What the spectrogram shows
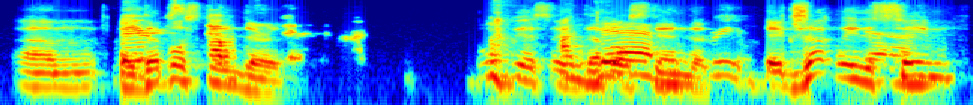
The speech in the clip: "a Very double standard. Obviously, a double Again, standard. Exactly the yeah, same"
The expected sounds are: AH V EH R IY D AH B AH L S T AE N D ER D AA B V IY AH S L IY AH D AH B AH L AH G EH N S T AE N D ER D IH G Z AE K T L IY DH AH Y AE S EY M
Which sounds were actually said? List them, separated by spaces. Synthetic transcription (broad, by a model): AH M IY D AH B L S T AE N D ER D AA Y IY S IY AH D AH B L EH S T AE N D ER D IH G Z AE K T L IY DH AH S EY M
